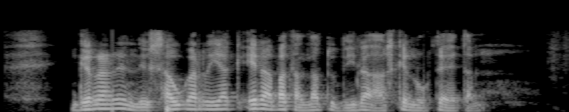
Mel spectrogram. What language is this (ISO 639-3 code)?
eus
